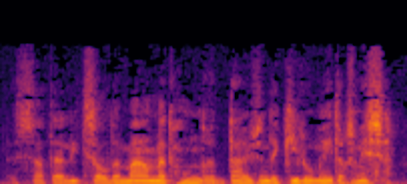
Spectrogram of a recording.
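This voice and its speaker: Husky, proud military general. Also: male voice, mid-range voice, fast, dull audio. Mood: troubled. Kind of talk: 1970 Dutch radio play acting.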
